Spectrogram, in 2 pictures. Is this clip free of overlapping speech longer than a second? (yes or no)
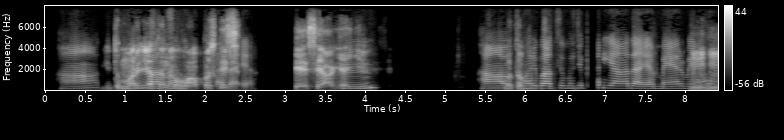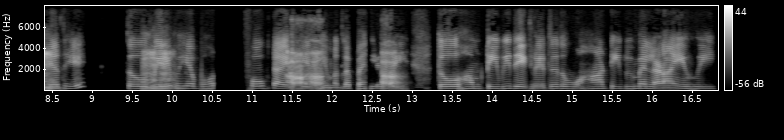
no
